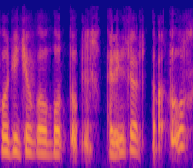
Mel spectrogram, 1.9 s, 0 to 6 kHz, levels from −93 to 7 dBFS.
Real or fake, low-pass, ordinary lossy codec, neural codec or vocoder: fake; 5.4 kHz; AAC, 32 kbps; autoencoder, 44.1 kHz, a latent of 192 numbers a frame, MeloTTS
